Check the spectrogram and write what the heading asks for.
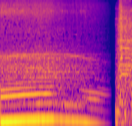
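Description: A Vespa scooter engine revs loudly, a buzzing drone that sags slightly in pitch, cuts out for a split second, then roars back in.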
